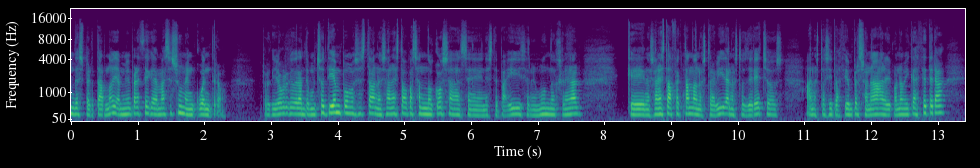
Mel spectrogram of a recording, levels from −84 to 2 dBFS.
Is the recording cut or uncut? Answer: uncut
